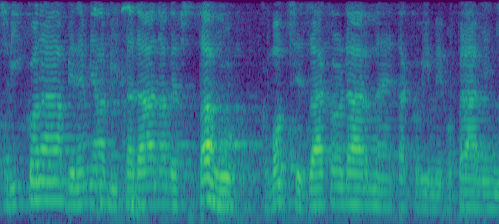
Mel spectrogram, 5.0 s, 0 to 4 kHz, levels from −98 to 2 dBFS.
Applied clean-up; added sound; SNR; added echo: none; Drip; 19 dB; reverberation time 0.7 s.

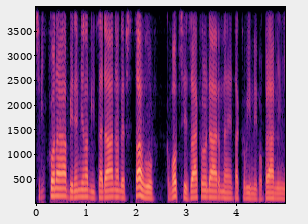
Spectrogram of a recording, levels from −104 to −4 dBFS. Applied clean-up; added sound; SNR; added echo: neural separator model SepFormer WHAMR!.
